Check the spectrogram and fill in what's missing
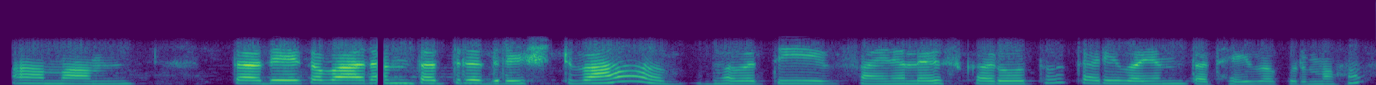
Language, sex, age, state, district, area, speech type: Sanskrit, female, 18-30, Telangana, Medchal, urban, conversation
